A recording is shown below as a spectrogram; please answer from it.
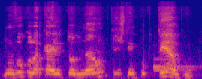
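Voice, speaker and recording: Brief: middle-aged Carioca school director, slightly high voice, talkative webinar teacher, mimics fussing parents. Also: male voice, fairly even intonation, very fast. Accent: Rio de Janeiro Portuguese. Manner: chatty, asks "né?" often, acts out anxious parents in a high voice. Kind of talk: lively webinar talk to parents.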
